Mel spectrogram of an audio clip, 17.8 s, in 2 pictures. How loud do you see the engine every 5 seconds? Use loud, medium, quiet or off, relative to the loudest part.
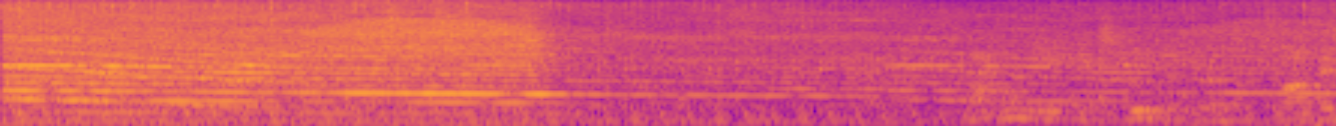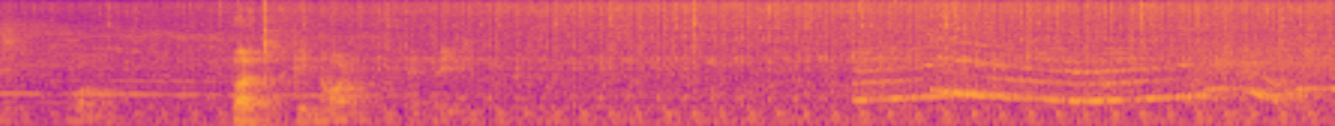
loud, medium, loud, loud.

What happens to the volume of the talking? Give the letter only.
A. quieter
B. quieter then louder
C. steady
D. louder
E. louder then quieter
E.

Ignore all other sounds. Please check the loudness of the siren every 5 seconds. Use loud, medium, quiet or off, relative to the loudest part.
loud, quiet, medium, loud.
